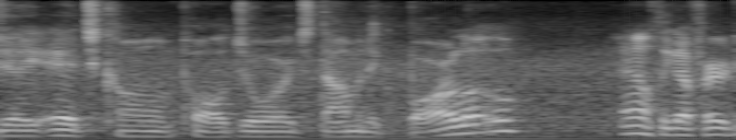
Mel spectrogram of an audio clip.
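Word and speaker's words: Barlow: Starters for the Sixers, Tyrese, Maxi, VJ, Edge, Cone, Paul George, Dominic Barlo. I don't think I've heard his name. Oh, Barlo. I think I probably had his name wrong.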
